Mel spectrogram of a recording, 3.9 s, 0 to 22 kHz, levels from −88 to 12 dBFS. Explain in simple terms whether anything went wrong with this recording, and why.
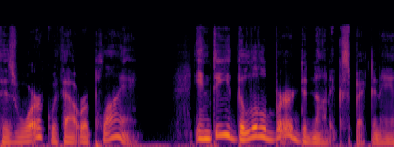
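Nothing went wrong with this audio on the technical side. Listening all the way through the speech, there is no moment where the sound breaks, jumps or shifts in a way it shouldn't.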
